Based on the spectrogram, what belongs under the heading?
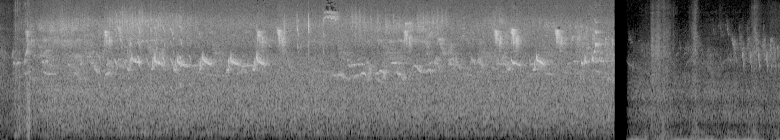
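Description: Small bird chirping over and over, short high chirps about two a second. Near the end it cuts off, and a steady low rumble takes over.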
